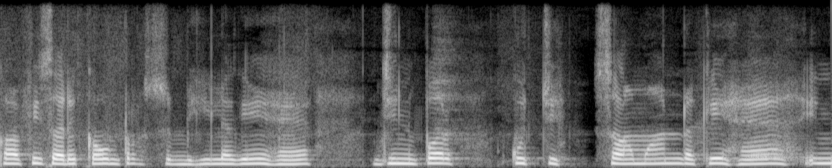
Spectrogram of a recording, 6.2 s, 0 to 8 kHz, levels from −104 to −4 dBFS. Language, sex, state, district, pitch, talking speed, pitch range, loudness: Hindi, female, Uttar Pradesh, Shamli, 220 Hz, 125 wpm, 210-230 Hz, -16 LUFS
